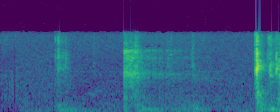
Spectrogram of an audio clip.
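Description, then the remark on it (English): A few sharp keyboard clicks as someone types in a chat, tapping out at an irregular pace, with short gaps of quiet between the bursts and no voices. “Sorry, I was typing in a chat.”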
